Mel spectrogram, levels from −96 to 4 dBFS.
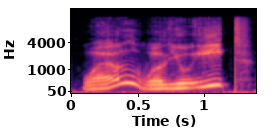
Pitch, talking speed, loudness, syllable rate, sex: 180 Hz, 175 wpm, -14 LUFS, 3.3 syllables/s, male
